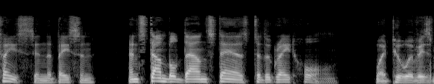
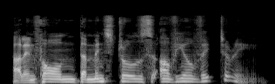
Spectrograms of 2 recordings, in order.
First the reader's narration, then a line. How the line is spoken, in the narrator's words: Rondel replied dryly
